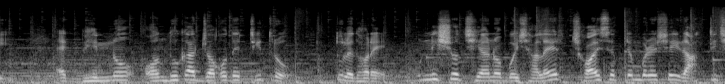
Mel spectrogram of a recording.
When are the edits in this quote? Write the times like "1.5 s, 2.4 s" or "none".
4.2 s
